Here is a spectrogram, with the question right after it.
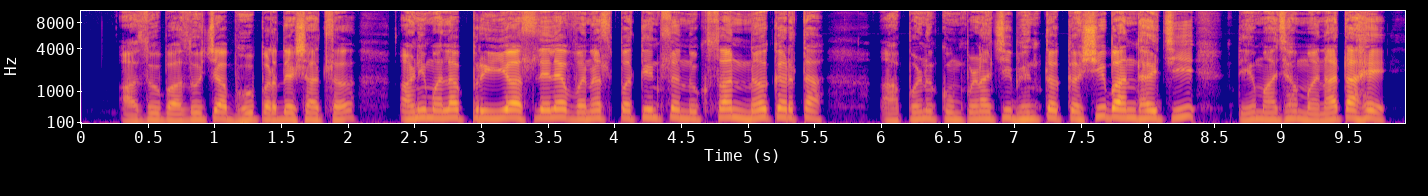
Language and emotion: Marathi, fearful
